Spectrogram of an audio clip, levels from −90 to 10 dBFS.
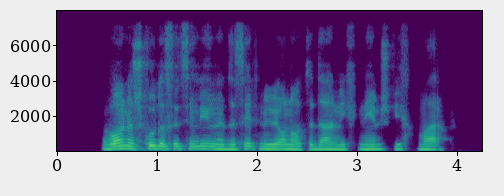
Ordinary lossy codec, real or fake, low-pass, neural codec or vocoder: none; fake; 7.2 kHz; autoencoder, 48 kHz, 32 numbers a frame, DAC-VAE, trained on Japanese speech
